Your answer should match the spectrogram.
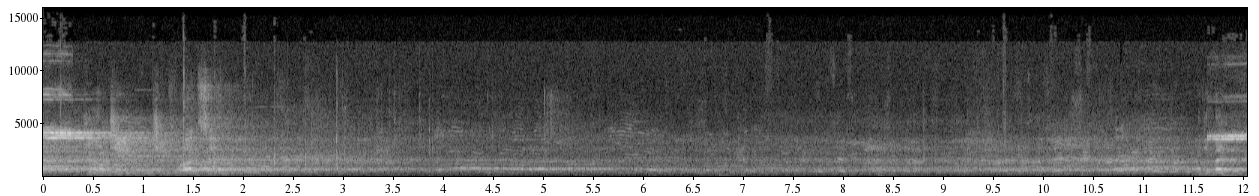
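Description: Reverberant arena sound with a distant public-address voice and the sharp slaps and thuds of two heavyweight wrestlers grappling, loudest about a second in and again near the end. A short high whistle blast sounds right at the end.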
